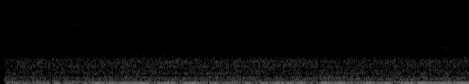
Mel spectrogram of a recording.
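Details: Domestic Abyssinian cat purring while being groomed by its owner: a deep, low, rumbling purr that pulses steadily throughout, with soft brushing sounds above it.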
